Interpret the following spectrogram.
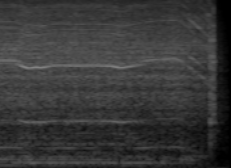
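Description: Porter-Cable cordless drill running at speed, boring a louver hole into a wooden shutter rail through a plastic drilling template with a depth-stopped bit. A steady high-pitched whine.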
